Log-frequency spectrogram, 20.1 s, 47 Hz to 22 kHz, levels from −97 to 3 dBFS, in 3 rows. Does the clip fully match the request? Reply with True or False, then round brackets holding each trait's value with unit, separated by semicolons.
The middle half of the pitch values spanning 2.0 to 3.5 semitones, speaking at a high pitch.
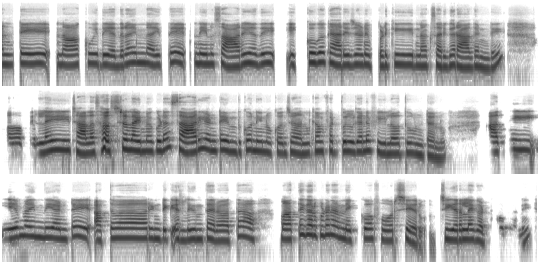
True (2.8 semitones; 250 Hz)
